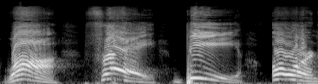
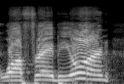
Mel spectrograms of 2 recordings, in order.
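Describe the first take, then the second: First: It is said slowly, syllable by syllable. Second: It is said at normal speed, run together. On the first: "I'll say that again slow for the people in the back" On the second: "Put them together"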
